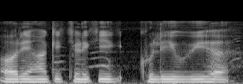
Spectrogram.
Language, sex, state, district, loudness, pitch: Hindi, male, Jharkhand, Ranchi, -15 LUFS, 120 Hz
